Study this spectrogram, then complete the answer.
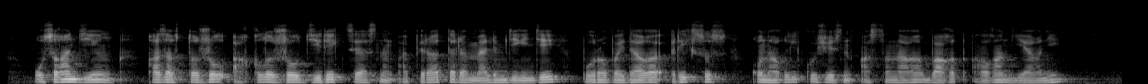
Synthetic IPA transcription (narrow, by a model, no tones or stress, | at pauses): wʔo̞səʁɑnd̪e̞jɪɴqʰɑzɑft̪oʒo̞lˠɑqəlˠəʒo̞lˠd̪ijɾʲe̞k̚t̪sɨjasənəɴo̞̰pʲe̞ɾat̪o̞ɾəmælɪmd̪e̞ɡʲe̞nd̪e̞b̥oɾɑbɑjd̪ɑʁərʲiksos | qʰo̞nɑʁujkʲʰɵʃe̞sɪnɑst̪ɑnɑʁɑbɑʁət̪ɑlˠʁɑnjɑʁnij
